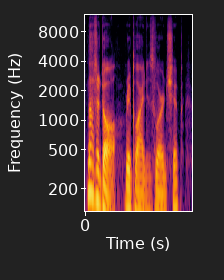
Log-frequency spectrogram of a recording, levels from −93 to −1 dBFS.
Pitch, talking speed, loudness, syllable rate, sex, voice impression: 110 Hz, 170 wpm, -17 LUFS, 4.2 syllables/s, male, masculine, adult-like, sincere, slightly calm, slightly elegant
